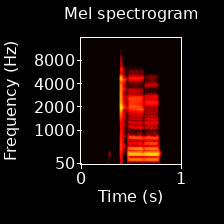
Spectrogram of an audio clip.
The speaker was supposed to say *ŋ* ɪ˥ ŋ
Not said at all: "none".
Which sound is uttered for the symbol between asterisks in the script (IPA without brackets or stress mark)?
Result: kʰ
